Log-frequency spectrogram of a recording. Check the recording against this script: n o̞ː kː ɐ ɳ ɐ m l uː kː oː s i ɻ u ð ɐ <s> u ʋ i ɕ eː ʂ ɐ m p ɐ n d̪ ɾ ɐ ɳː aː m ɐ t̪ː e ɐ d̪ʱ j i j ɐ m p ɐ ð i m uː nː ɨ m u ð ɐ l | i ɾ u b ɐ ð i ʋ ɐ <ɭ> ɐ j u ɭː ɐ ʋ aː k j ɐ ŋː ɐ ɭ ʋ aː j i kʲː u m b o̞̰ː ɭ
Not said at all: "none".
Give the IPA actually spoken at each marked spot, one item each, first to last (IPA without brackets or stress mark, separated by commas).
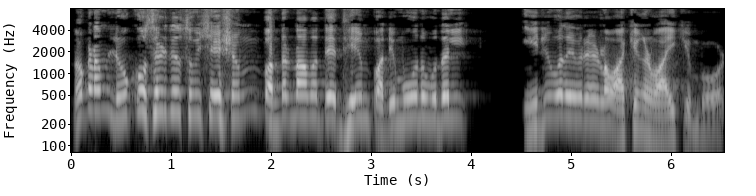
s, ɾ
